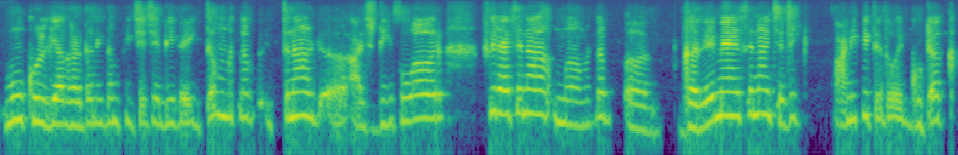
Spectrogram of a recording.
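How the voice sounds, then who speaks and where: A woman's voice: a little high, gravelly. Tearful woman on a lo-fi call. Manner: tearful, trembling, halting with many fillers. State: shaking after crying. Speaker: caller. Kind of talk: emotional phone call to a guru.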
